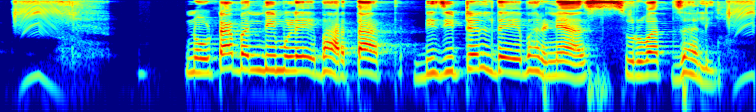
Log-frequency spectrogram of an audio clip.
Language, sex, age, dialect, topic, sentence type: Marathi, female, 36-40, Standard Marathi, banking, statement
